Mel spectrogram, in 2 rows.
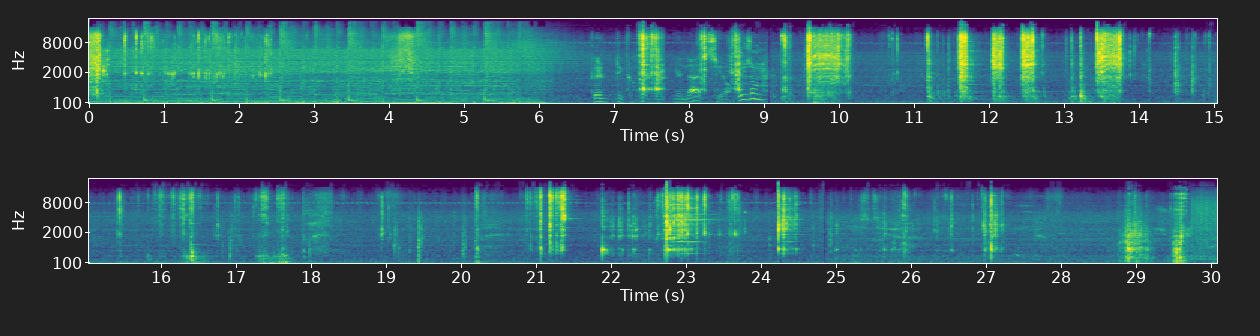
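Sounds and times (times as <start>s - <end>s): metal tools clinking and clanking: 22.1s - 24.6s.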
